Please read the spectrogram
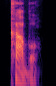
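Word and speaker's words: кабу (かぶ): По-японски слово «акция» произносится так же, как и слово «редька» — «кабу».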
